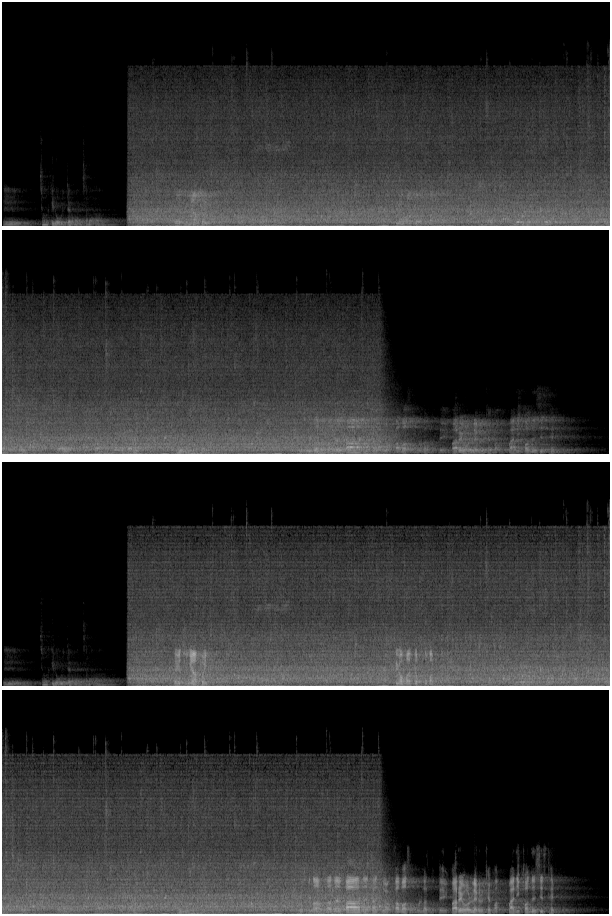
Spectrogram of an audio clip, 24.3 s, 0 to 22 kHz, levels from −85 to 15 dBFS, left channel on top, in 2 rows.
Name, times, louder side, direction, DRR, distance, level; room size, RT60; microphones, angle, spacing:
voice 1, 0.0-0.4 0.7-2.0 3.6-3.9 4.7-6.2 9.5-12.7 13.2-13.6 14.0-14.9 15.6-16.5 18.1-19.1, left 3 dB, 45° left, 0 dB, 0.8 m, -39 dB
sound 1, 2.5-19.8, right 2 dB, 10° right, 0.4 m, -32 dB
voice 2, 3.4-4.5 7.8-9.0 18.1-23.3, right 8 dB, 70° right, 8 dB, 0.3 m, -30 dB
12.0 x 4.1 x 3.0 m, 2.3 s
head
